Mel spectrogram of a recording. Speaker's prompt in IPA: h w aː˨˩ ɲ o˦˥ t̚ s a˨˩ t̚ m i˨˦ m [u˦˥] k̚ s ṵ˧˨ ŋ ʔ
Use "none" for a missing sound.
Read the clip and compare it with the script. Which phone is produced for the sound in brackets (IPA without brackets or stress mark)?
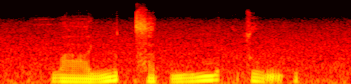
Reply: o˦˥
